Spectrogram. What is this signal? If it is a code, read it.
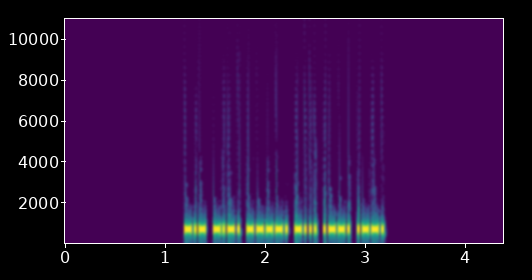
Morse code, heard as a keyed tone, about 47 wpm, 700 Hz. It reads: KC9BPP
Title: USA Call Signs - 6 Characters - 6x Character Spacing - 50wpm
